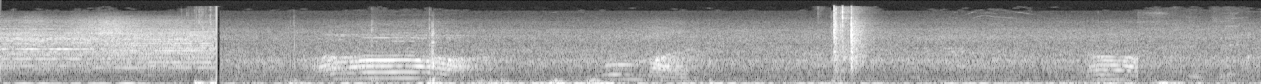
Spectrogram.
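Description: A person's brief wordless murmurs, a few short hums of the kind "mm", broken by two sharp clicks, one about a second in and one about four seconds in.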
